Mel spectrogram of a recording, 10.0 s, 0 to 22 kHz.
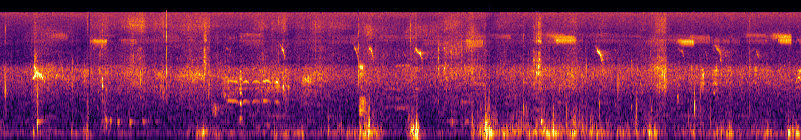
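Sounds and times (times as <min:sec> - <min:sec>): wavering animal call: 0:02.6 - 0:06.1.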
